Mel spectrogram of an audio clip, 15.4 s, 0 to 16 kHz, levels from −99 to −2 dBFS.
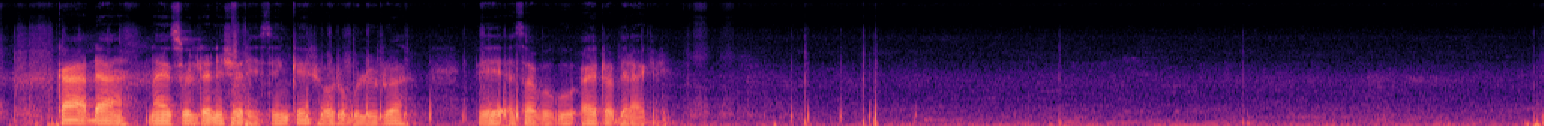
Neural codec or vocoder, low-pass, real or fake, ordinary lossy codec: none; 14.4 kHz; real; none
